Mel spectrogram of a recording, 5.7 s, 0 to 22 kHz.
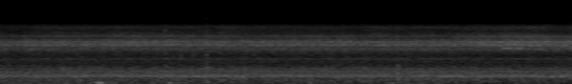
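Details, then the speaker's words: Unitra Eltra Ania MOT-711 long/medium-wave radio receiver, with aged dried-out capacitors, on long wave: only a faint steady hiss, no voice or music; powered but receiving no station. "radio szumi jak zresztą pewno słyszycie niestety trudno zorientować się czy łapie program Polskiego Radia"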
